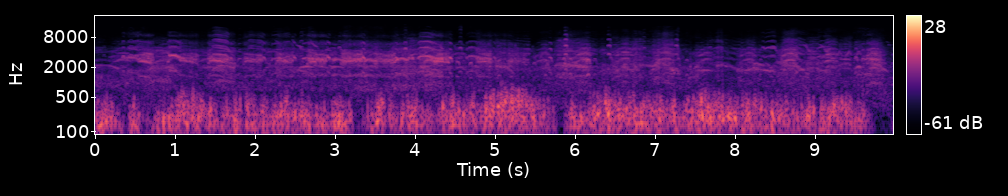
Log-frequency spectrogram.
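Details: Common tern in Russia, a dense run of overlapping harsh, scratchy calls from several birds for ten seconds, over a heavy low rumble.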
